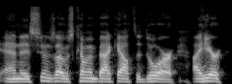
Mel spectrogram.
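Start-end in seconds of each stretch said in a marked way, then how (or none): none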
